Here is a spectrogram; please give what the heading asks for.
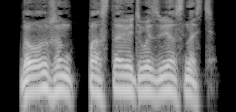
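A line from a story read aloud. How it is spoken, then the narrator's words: Gloomy continuation. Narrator (Russian): мрачно продолжил капитан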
